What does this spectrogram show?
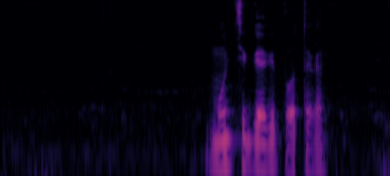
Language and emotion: Russian, neutral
